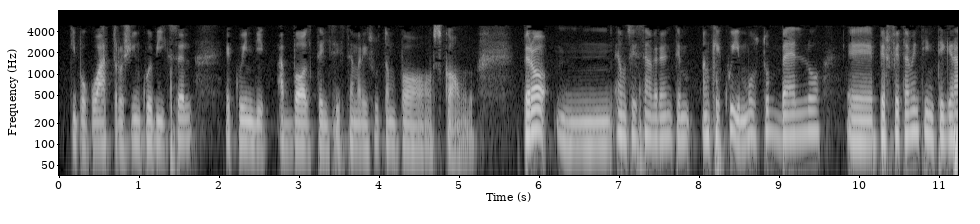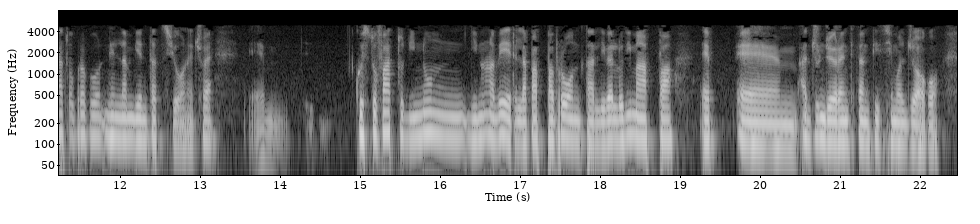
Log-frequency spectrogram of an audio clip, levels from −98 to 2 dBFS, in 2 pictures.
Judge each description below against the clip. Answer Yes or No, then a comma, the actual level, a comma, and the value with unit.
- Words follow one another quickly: No, average, 135 wpm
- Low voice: Yes, low, 115 Hz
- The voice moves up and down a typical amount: Yes, average, 3.3 semitones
